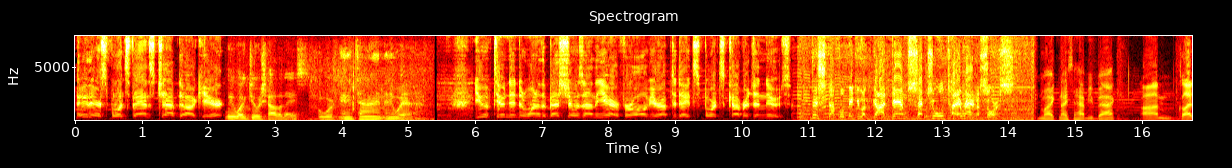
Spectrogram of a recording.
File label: radio promo; Chabdog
